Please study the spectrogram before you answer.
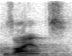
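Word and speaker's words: Zajonc: book by arthur zions you never think that you pronounce this zion he calls himself art zions he's written this wonderful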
